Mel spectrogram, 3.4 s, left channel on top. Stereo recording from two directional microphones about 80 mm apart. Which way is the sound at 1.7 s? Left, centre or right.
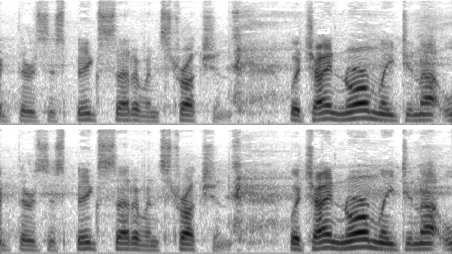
Left.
